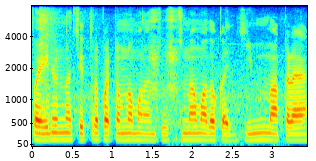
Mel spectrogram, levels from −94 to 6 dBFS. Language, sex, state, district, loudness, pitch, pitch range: Telugu, male, Andhra Pradesh, Visakhapatnam, -19 LUFS, 140 Hz, 135-140 Hz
